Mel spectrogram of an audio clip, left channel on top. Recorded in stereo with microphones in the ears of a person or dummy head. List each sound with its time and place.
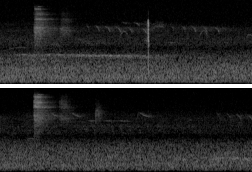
0.3 s a dropped coin: 20° right (ahead or behind), 1.8 m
